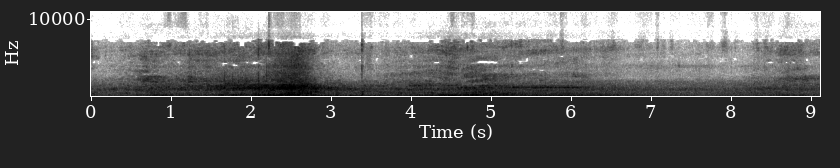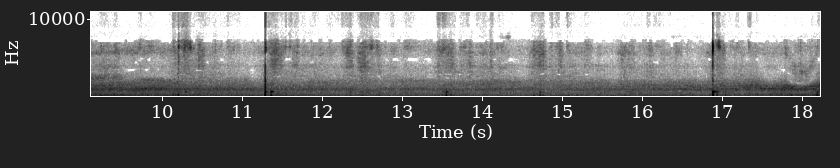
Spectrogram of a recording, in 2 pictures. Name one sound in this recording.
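Cars pass by on a road outdoors.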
